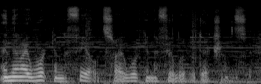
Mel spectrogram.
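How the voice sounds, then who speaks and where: A woman speaks while faint music plays in the background. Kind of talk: interview answer. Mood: reflective, earnest. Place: home room. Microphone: lapel.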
